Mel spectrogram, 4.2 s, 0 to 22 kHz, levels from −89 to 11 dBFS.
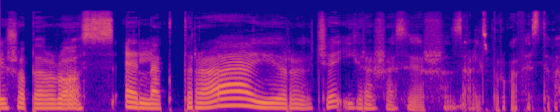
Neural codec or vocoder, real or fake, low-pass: vocoder, 44.1 kHz, 128 mel bands, Pupu-Vocoder; fake; 14.4 kHz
